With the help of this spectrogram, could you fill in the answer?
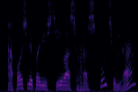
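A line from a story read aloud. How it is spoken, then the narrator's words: Playful, cheerful. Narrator (Russian): включился в игру Николя, перейдя на русский и весело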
